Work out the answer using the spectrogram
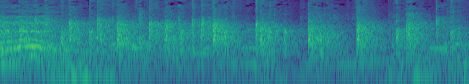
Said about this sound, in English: you help me honor God for our bishop today? Amen. Amen. And why you clap and celebrate God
